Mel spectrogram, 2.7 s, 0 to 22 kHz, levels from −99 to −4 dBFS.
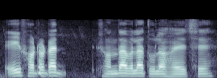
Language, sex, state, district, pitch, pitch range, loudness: Bengali, male, West Bengal, Alipurduar, 130 Hz, 120-135 Hz, -19 LUFS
